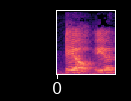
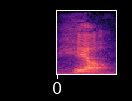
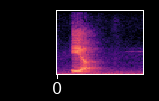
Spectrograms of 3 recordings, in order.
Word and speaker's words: heir: Heir is the person who sits on the throne. Okay. Now children, here the spelling is H-E-I-R. H is silent and we are pronouncing heir.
